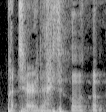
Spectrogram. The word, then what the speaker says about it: pterodactyl: Pterodactyl. – The P is silent.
